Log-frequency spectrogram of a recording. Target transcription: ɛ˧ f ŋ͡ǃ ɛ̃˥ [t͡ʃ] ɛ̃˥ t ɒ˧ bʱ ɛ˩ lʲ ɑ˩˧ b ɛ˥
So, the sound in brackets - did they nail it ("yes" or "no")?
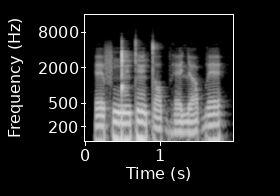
no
